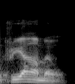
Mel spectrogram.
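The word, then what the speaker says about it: Priamel: by eminent German scholars, which is why the term is stressed on the 2nd syllable. Das ist eine Preamel.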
